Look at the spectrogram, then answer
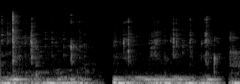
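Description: Rapid keystrokes on a computer keyboard, typed steadily in close bursts with a brief pause midway, loud and clear with no talking.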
